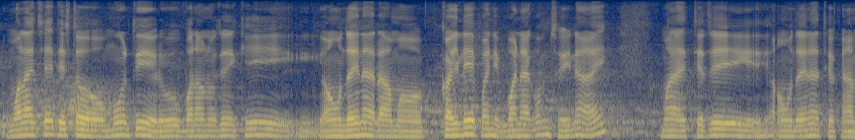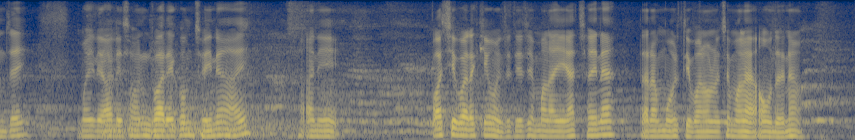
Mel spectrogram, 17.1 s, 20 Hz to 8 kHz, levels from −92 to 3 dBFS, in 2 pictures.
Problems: constant background noise, continuous background conversations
